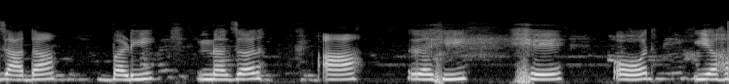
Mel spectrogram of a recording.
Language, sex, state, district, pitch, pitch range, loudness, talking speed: Hindi, female, Madhya Pradesh, Dhar, 240 Hz, 230-255 Hz, -13 LUFS, 65 wpm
